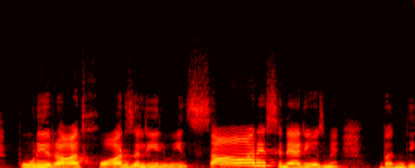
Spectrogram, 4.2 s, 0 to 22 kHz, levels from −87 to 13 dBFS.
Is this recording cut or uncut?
uncut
